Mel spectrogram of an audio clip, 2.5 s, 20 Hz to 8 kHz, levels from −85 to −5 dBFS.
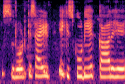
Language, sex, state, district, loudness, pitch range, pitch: Hindi, female, Maharashtra, Mumbai Suburban, -13 LUFS, 285-325 Hz, 305 Hz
